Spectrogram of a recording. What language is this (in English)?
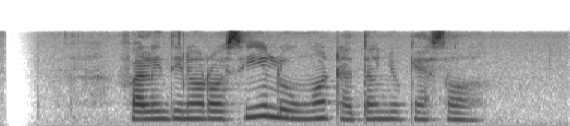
Javanese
